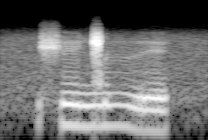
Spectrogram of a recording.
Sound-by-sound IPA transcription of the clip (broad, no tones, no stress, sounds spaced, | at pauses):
ʃ ẽ ŋ͡ǁ ɨː e̯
